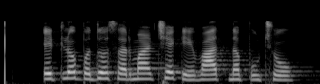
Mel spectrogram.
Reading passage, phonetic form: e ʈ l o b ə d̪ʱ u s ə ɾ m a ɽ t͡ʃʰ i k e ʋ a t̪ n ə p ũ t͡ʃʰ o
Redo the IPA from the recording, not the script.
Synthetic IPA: e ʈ l o b ə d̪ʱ o s ə ɾ m a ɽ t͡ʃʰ e k e ʋ a t̪ n ə p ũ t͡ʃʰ o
